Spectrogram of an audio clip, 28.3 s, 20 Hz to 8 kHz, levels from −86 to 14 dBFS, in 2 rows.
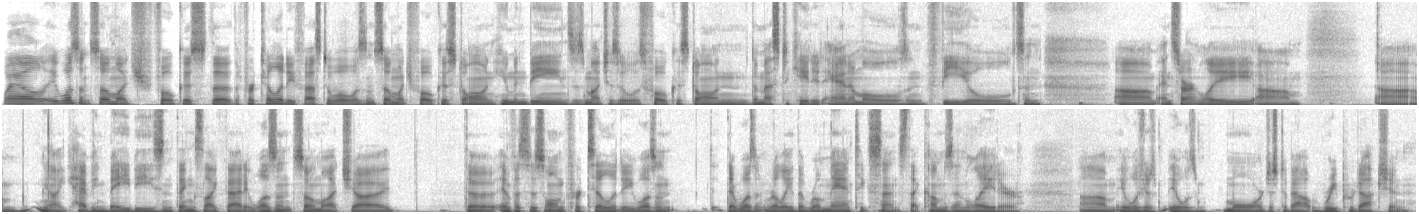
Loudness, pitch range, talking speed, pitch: -25 LUFS, 105-120 Hz, 155 wpm, 110 Hz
